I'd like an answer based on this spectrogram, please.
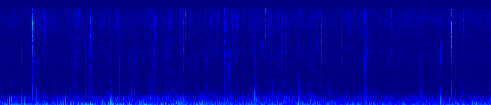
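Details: A cat purrs steadily in a soft, rumbling drone that pulses with its breaths, accompanied by scattered crisp pops and crackling from a wood fire.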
